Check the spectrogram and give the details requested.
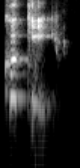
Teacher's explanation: the velar consonants where the tongue has to bunch up toward the soft palate to make the k sound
